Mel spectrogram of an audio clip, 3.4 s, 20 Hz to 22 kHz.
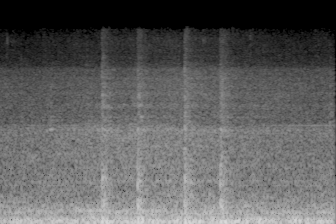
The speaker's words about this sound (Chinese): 花莲乡亲期盼多年的倾斜式列车太鲁阁号，元月23号缓缓地驶进了花莲火车站的第三月台。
